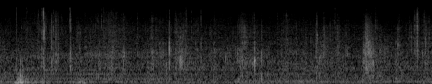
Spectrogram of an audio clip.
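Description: Footsteps of several people walking on dry dirt and gravel: light scuffs and crunches at uneven intervals.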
